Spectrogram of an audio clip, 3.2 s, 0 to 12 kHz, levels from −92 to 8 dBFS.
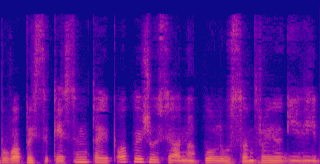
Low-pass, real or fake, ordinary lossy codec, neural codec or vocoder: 10.8 kHz; fake; AAC, 48 kbps; codec, 44.1 kHz, 2.6 kbps, DAC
